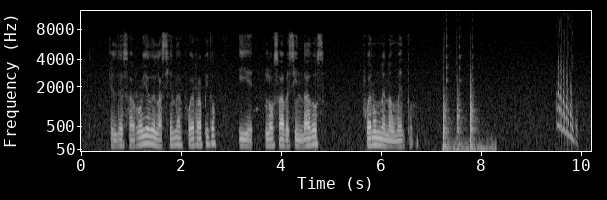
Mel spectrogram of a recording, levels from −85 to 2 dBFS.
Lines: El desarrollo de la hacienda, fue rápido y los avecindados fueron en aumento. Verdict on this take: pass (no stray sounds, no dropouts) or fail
fail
